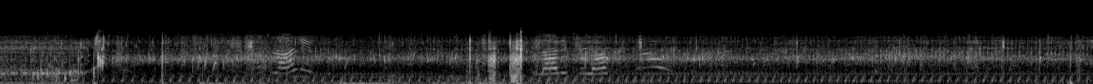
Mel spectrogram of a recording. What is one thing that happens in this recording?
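Water splashes and laps close by in the open air.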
